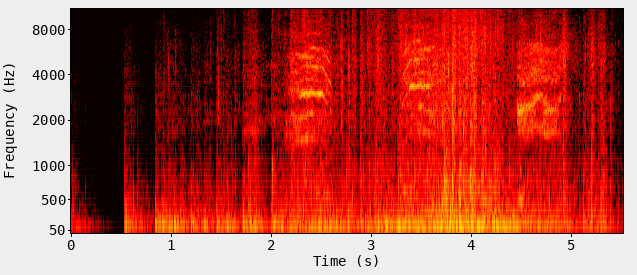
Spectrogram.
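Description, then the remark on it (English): A thundering stampede of hooves rumbles steadily, with three shrill, drawn-out squeals of a female horse in heat rising over the drumming at regular intervals. No one speaks. “But that noise, the squeal they make as they run by, is actually a female horse in heat.”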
